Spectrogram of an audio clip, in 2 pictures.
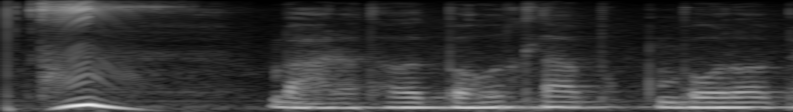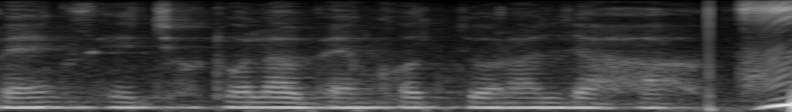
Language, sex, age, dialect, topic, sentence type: Magahi, male, 18-24, Northeastern/Surjapuri, banking, statement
